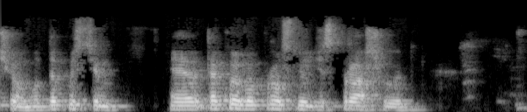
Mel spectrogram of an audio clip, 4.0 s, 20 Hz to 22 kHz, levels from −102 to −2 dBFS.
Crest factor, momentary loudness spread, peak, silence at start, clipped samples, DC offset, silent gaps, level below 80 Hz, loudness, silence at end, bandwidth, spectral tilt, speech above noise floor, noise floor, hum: 18 dB; 9 LU; -6 dBFS; 0 s; under 0.1%; under 0.1%; none; -64 dBFS; -23 LUFS; 0.05 s; 11.5 kHz; -6 dB/octave; 36 dB; -59 dBFS; none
